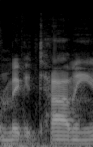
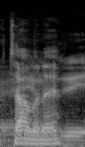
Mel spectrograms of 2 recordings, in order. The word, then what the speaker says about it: McTominay: And, Mikitomi might be able to, or Mikitami or whatever. McTominay. Yeah, there you go. I always say that name wrong.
